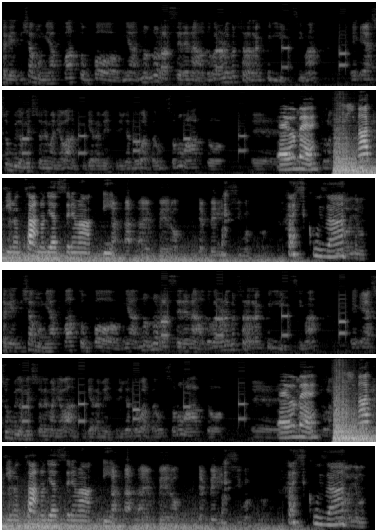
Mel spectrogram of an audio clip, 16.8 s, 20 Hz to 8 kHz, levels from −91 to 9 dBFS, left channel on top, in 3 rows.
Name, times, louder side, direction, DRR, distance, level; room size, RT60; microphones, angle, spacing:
voice 1, 0.0-4.8 5.2-8.9 9.3-10.7 11.1-11.4 12.8-15.6 16.1-16.6, right 1 dB, 90° right, 3.7 m, -53 dB
Telephone, 2.4-2.7 3.2-3.4 4.2-4.6 5.0-5.2 5.9-6.1 6.7-6.9 7.5-7.7 8.3-8.4 9.1-9.4 10.1-10.3, right 2 dB, 65° right, 0.9 m, -47 dB
voice 2, 9.7-12.9 15.5-16.4, left 4 dB, 15° left, 0.4 m, -33 dB
Thunder, 10.6-15.7, right 3 dB, 45° right, 0.6 m, -33 dB
5.8 x 2.1 x 3.6 m
head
